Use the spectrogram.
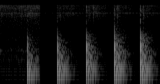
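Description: Five knocks on the bottom of a freshly baked white-flour sourdough loaf give short, full, hollow thumps with a quick decay. The full, hollow sound shows the bread is well baked.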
